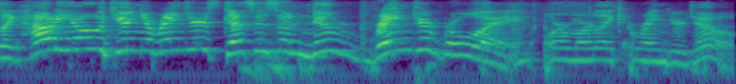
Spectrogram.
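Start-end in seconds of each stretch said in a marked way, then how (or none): 0.2-3.9 mock thrilled, excited, pitched-up voice. Retelling how Joey greets the Junior Rangers: imitating excited Joey. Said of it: "he's excited".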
